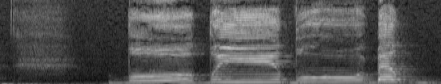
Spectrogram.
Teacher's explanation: Huruf do makhrajnya adalah tepi lidah ke gigi geraham atas. Jadi bukan do.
